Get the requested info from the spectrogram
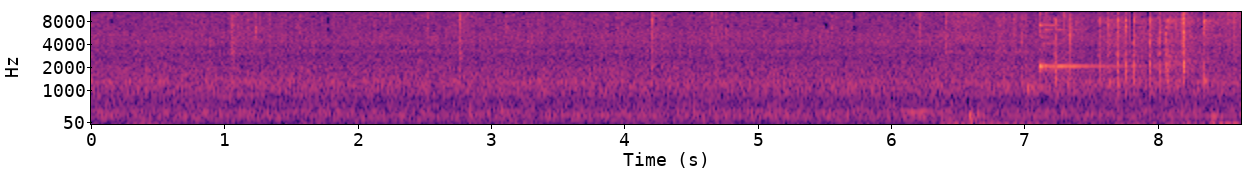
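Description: Steady room tone: a constant hiss with a faint low hum, with a couple of faint clicks and a brief faint high tone near the end.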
